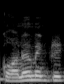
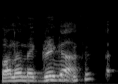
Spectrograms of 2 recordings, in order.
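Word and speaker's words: Conor McGregor: just হরফের মাথায় আসলো যে আপনাকে কখনো আমি কর্নার ম্যাগ্রিক নিয়ে কথা বলতে দেখি নাই আয়ারল্যান্ডের না কর্নার ম্যাগ্রেট আইল্যান্ডের ভাই আপনি ভালোভাবে প্রোনাউন্সিয়েশনটা করবেন আমি না বুঝা কর্নার ম্যাগ্রেগার কর্নার ম্যাগ্রেগার খুবই বড় ফাইটারেগার ওকে খুবই বড়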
